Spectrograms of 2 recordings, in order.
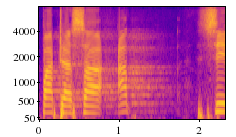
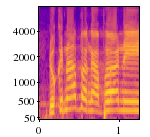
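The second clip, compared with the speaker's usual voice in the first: higher, fast puzzled question; surprised husband; 8 semitones higher, much faster than usual. Acted. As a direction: fire the question back in disbelief. (suami bertanya cepat dengan nada heran)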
